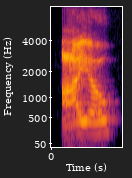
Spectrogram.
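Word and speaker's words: Ayo: numbers ricky your boy io nope yeah i o i o you said it i got every time i break it's an a but it's pronounced an i i o de sumu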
